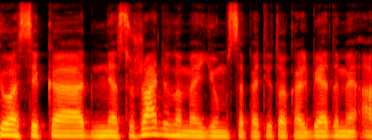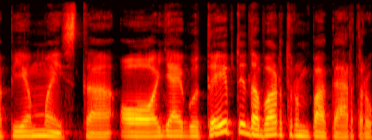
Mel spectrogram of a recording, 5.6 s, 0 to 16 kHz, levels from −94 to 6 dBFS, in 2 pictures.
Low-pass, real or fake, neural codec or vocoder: 14.4 kHz; fake; vocoder, 44.1 kHz, 128 mel bands every 256 samples, BigVGAN v2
